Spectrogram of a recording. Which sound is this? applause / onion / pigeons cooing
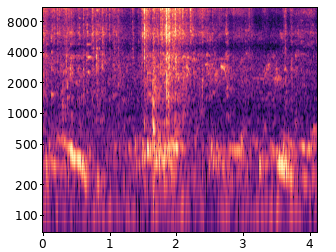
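pigeons cooing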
